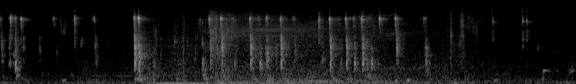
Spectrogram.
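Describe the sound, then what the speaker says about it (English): Typing on a clicky mechanical keyboard, a close, irregular run of sharp key clicks with a few louder bursts, alone without speech. "It's a mechanical keyboard, so it has like a tactile feel to it."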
